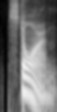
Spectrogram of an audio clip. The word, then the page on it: storm: American English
